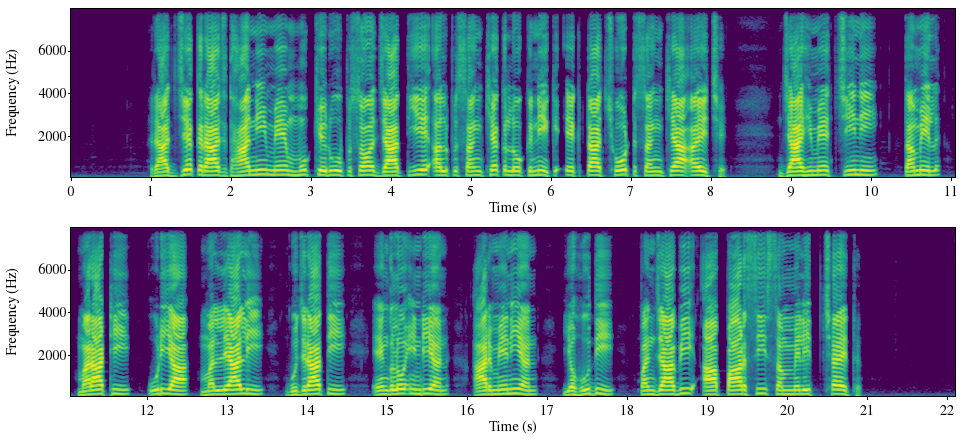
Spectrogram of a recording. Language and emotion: Maithili, neutral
